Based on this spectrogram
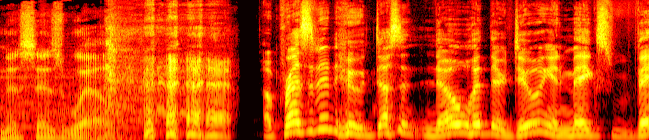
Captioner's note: laughing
